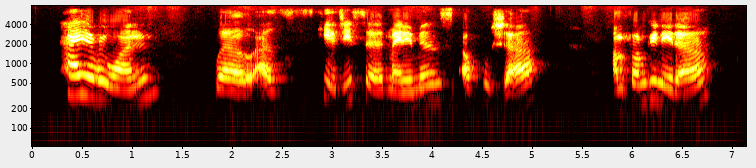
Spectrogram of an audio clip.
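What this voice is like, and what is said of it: Pleasant Grenadian accent. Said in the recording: “Doesn't she sound so nice? Isn't that a nice accent?”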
